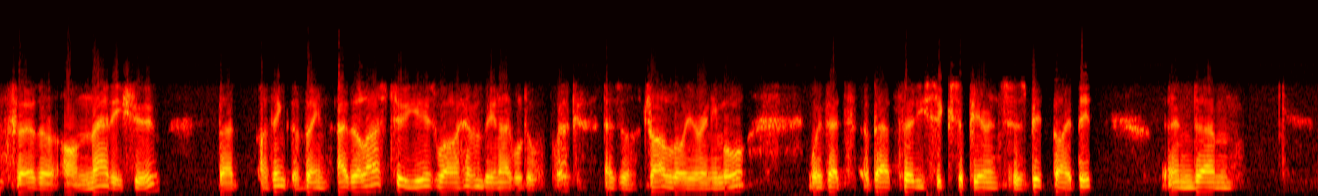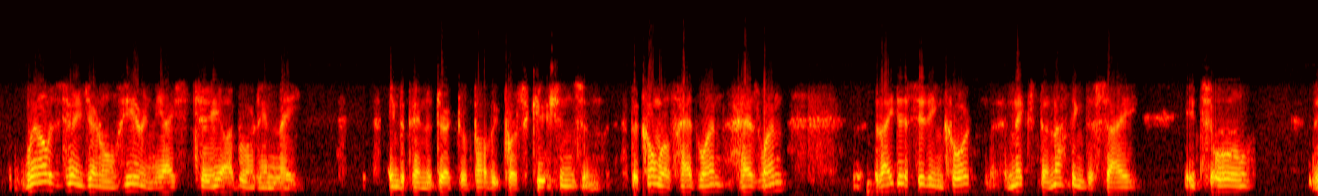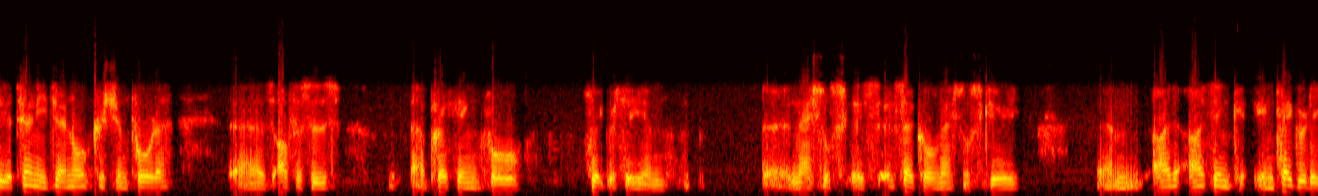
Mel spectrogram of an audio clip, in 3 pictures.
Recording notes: Phoned in to The Grapevine. Phoned in to The Grapevine.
